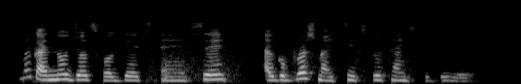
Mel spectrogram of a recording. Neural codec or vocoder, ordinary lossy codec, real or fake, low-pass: vocoder, 22.05 kHz, 80 mel bands, WaveNeXt; none; fake; 7.2 kHz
